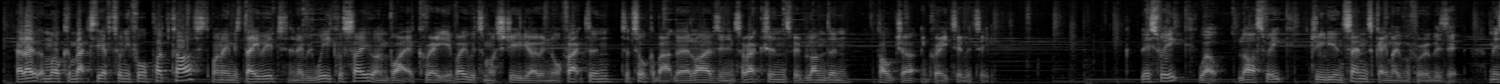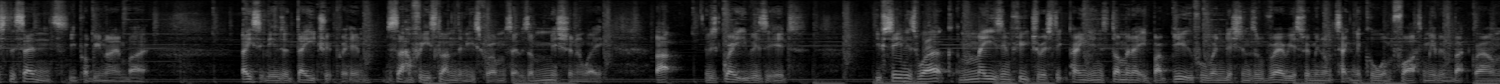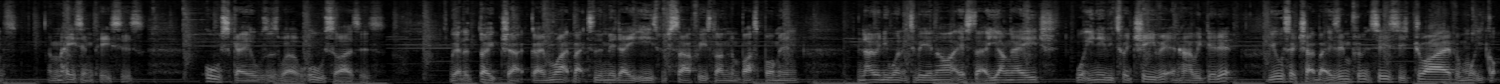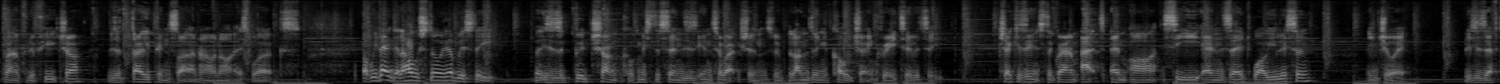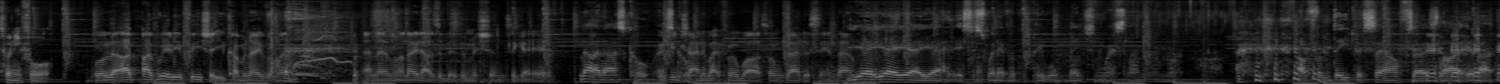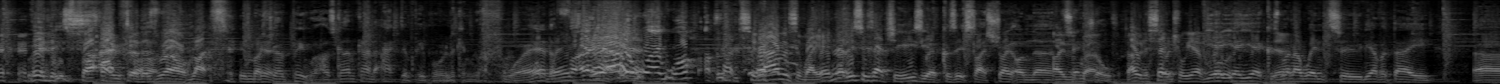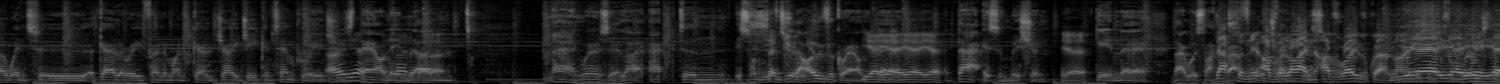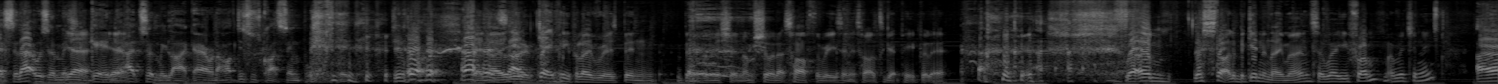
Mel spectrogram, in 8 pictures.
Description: We had a dope chat, going right back to the mid-eighties and early bus bombing on se busses, knowing he wanted to be an artist, what was needed to achieve that and how he did it..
